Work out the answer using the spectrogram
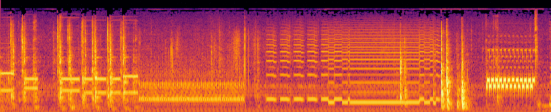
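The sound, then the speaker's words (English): Telephone dialing into a school's computer: a sequence of electronic tone bursts and steady beeps. A held pitch is followed by runs of short repeated beeps, then a louder sustained tone near the end. “What are you doing? Dialing into the school's computer.”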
